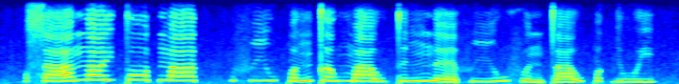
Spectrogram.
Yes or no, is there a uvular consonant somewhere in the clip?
no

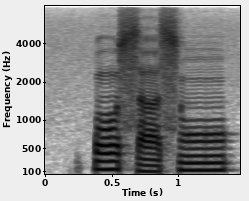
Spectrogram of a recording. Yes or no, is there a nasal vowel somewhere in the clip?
yes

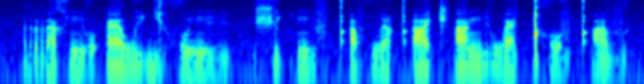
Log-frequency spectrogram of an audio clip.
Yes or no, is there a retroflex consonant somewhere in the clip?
no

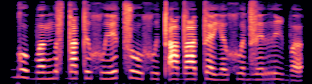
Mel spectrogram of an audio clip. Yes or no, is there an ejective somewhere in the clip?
yes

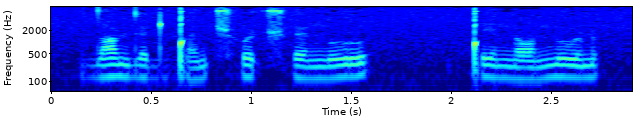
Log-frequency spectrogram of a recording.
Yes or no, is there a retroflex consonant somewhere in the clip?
yes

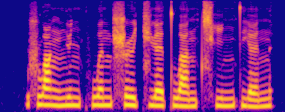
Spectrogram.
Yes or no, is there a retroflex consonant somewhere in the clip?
yes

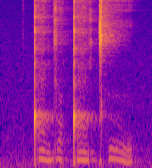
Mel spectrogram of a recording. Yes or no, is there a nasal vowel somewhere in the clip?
yes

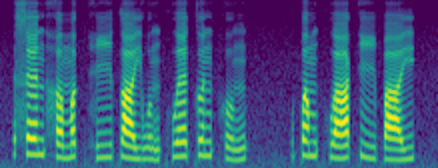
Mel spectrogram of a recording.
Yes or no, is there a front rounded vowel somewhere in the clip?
no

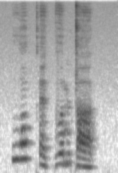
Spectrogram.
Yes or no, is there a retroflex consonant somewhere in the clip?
yes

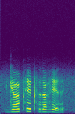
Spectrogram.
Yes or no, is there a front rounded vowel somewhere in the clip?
yes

